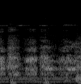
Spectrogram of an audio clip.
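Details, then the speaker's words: Older female Labrador with laryngeal paralysis: harsh, raspy panting breaths with a roaring inspiratory stridor as air passes the throat; advanced disease can cause trouble breathing, treated by laryngeal tie-back. "there's laryngeal paralysis in an older Labrador please talk to your veterinary if you hear this noise in your dog"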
